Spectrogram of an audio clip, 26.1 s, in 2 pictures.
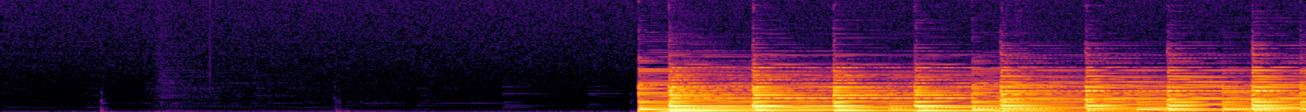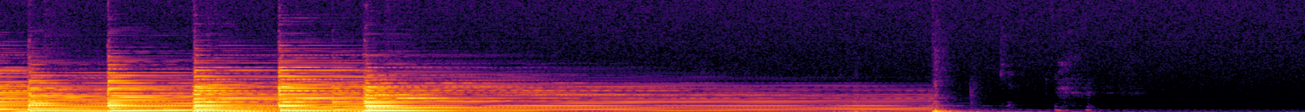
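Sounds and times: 
piano: 6.4s - 22.8s.

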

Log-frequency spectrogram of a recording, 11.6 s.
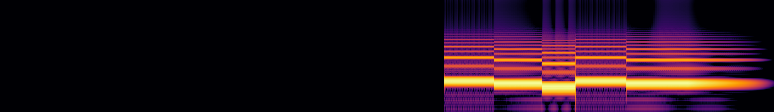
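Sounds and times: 
Moog synthesizer: 6.7s - 11.6s.

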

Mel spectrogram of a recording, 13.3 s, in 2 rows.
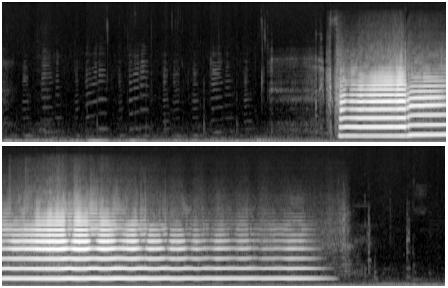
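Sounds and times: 
trumpet: 4.9s - 11.8s.

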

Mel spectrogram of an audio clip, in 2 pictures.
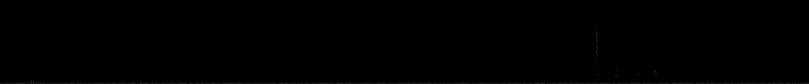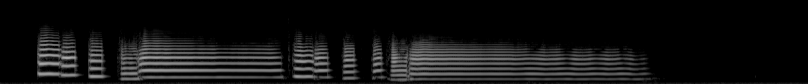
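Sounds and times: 
trumpet: 8.5s - 14.7s.

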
